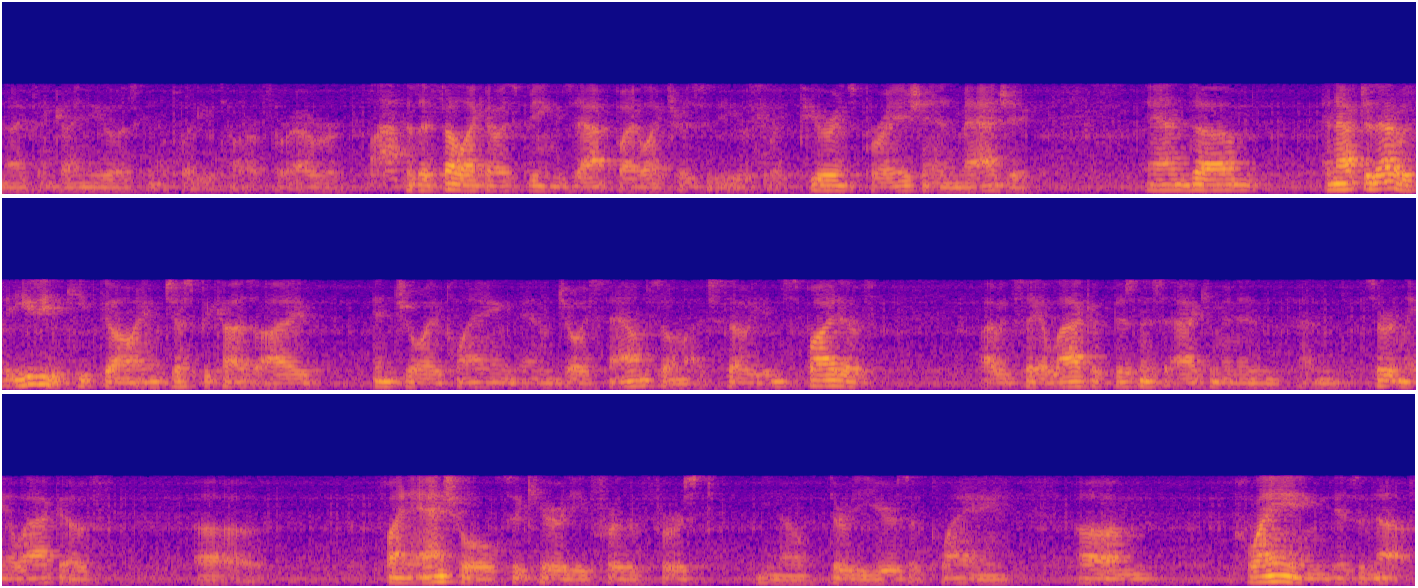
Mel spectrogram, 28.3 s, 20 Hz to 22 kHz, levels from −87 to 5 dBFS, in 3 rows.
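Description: No technical faults are audible anywhere in the recording.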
